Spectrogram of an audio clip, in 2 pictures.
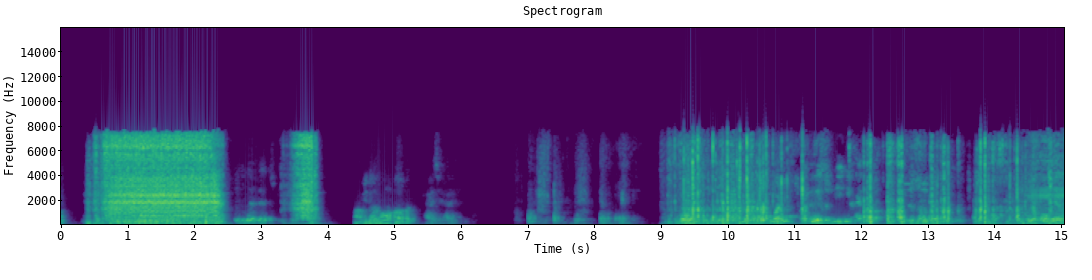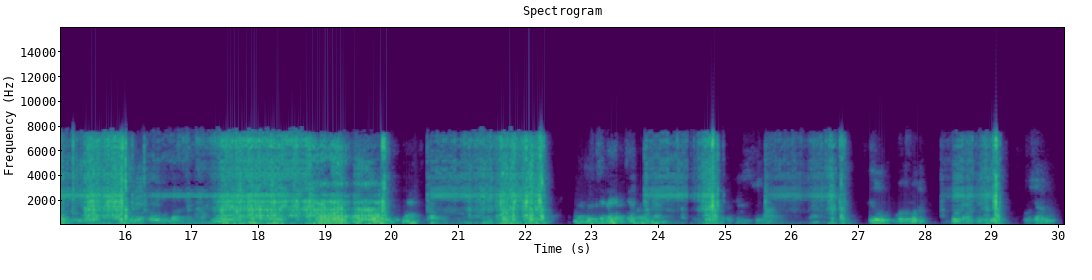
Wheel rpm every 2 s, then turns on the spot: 70, 20, 0, 0, 0, 0, 0, 10, 10, 20, 0, 10, 10, 0, 0.
14-20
